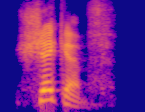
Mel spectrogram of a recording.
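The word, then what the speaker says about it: Xhekaj: Arbor Shakev, I believe is how you pronounce it.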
